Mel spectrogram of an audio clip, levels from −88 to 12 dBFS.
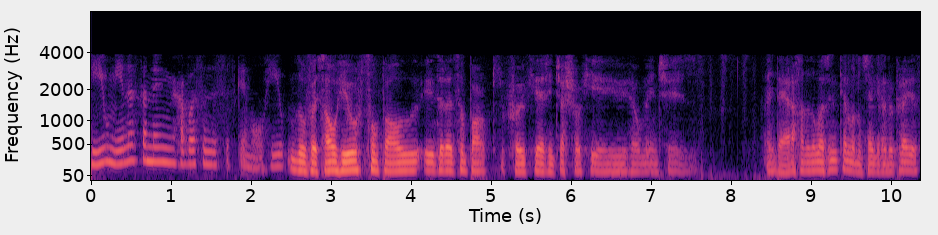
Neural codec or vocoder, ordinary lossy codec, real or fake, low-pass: codec, 16 kHz, 0.5 kbps, X-Codec, HuBERT features, trained on LibriSpeech; AAC, 16 kbps; fake; 7.2 kHz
